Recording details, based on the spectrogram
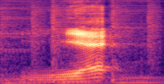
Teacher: accented on the last syllable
